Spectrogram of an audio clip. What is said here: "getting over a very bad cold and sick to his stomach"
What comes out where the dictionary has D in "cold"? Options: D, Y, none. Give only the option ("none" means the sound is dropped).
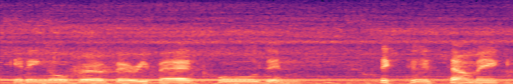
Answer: D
